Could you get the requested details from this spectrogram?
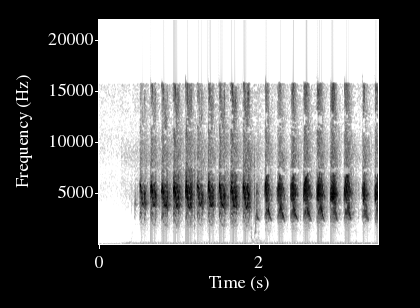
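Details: Common linnet song from a recording made to tutor young linnets in 2013: a steady run of about eighteen bright chirped notes, each doubled in pitch, repeated roughly five times a second for three seconds.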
